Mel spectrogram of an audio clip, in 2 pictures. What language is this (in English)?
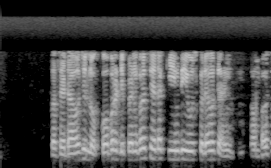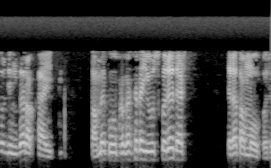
Odia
